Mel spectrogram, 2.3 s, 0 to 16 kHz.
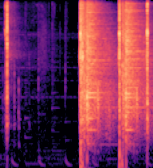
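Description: Two shots from a Smith & Wesson M&P 15-22 semi-automatic .22 LR rifle, sharp cracks about half a second apart, the first about a second in, each trailing off in a short echo.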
